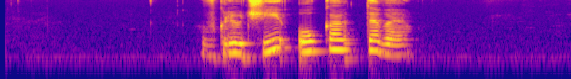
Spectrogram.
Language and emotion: Russian, neutral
